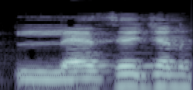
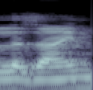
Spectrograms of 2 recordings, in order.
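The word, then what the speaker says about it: Lassaigne: a compound that does not give a positive test इन लेजेजन कहते हैं, वैसे इसके जो एग्जैक्ट प्रोनाउंसिएशन है तो लजाइन भी पढ़ लेते हैं, लजाइन टेस्ट फॉर नाइट्रोजन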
